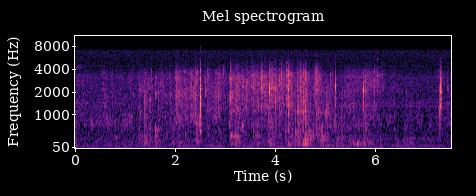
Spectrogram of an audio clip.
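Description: Dogs' claws clicking and scuffling on a wooden floor as small dogs scamper and tussle, a quick irregular flurry of clicks through the middle.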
